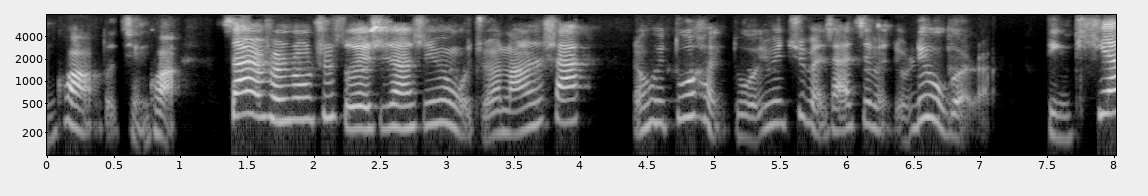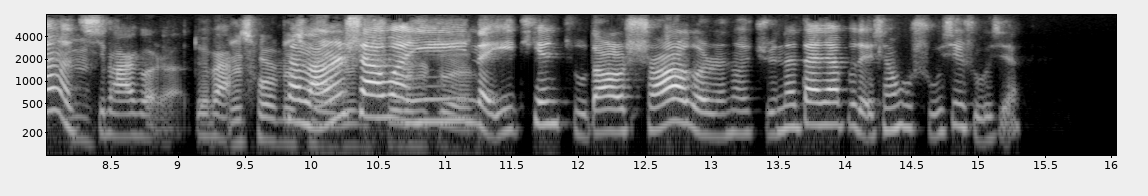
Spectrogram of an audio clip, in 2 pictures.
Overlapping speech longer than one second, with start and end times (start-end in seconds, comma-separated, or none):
9.3-11.3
